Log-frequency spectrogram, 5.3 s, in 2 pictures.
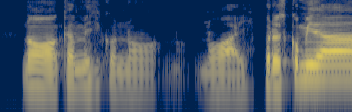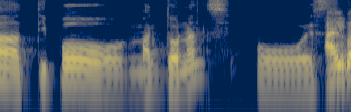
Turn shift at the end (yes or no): yes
